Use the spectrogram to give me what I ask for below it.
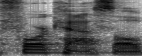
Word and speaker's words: forecastle: It is spelled forecastle, but it is, as a former Navy person, I'm sure my fellow sailors would string me up if I pronounced it that way.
